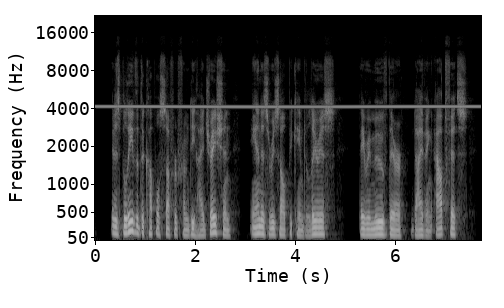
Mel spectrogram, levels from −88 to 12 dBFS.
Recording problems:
high-pitched whine; loud; throughout; 4 kHz, 7 dB below the speech

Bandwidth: 15 kHz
